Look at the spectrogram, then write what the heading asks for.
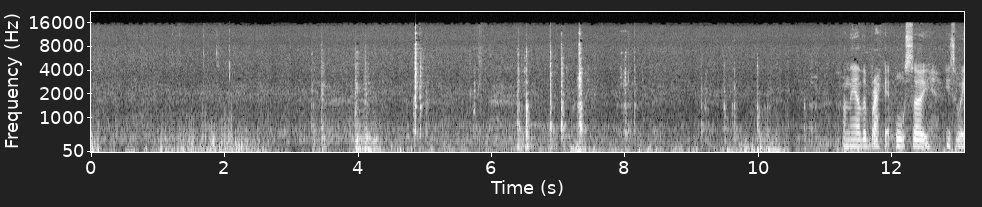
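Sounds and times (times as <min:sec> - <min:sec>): metallic clicks and knocks: 0:06.4 - 0:08.3, 0:09.1 - 0:11.0.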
